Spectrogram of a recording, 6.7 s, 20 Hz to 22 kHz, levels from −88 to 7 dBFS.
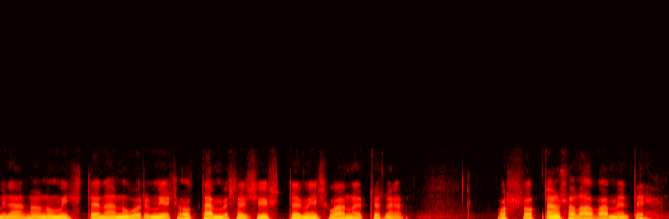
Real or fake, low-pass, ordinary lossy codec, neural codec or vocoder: fake; 7.2 kHz; none; codec, 16 kHz, 6 kbps, DAC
